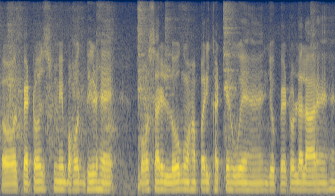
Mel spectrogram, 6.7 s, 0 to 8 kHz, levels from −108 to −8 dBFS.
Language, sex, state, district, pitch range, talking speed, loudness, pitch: Hindi, male, Chhattisgarh, Raipur, 105-115 Hz, 170 wpm, -18 LUFS, 105 Hz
